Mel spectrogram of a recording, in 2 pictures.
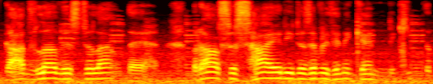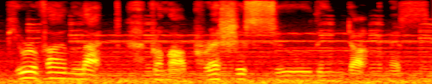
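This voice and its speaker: A man's voice: mid-range voice, measured pace, over music, lightly acted. A man playing a damning radio preacher in an audio drama, with a rhythmic sermon cadence. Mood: fervent righteous. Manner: rhythmic cadence, sudden surges and drops.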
